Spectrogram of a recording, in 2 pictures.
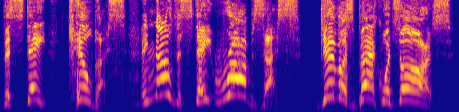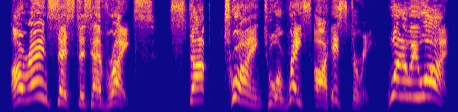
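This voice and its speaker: A woman playing a fiery, defiant protester in a video game, loud and declamatory. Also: high voice, very animated, takes it slowly, few pauses, no echo, studio quality, exaggerated voice. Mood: angry, defiant. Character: fiery, defiant female protester chanting grievances.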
